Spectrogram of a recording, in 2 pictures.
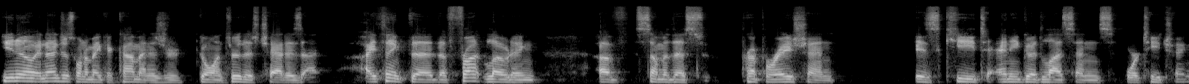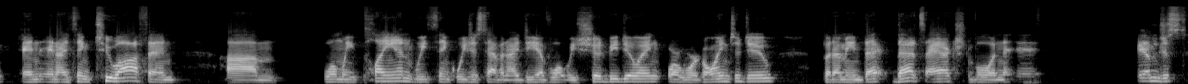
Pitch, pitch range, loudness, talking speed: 115 Hz, 105-135 Hz, -19 LUFS, 190 wpm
